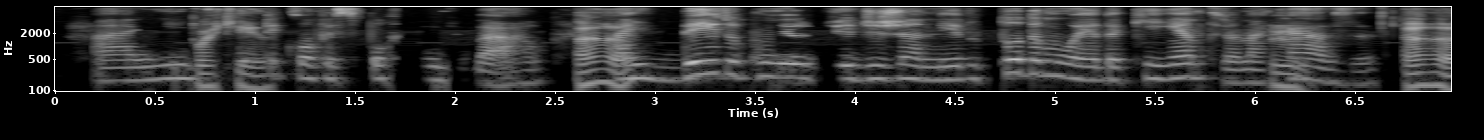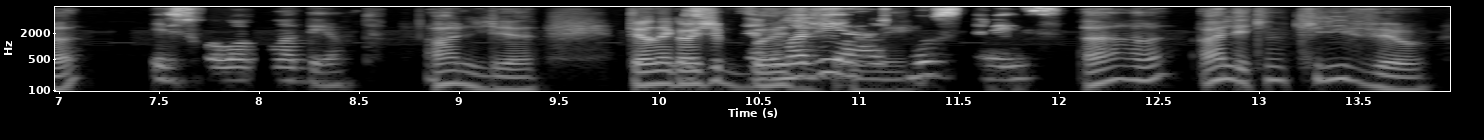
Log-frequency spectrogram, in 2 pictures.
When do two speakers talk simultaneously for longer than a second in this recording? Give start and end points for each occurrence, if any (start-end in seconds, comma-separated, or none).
10.1-11.3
